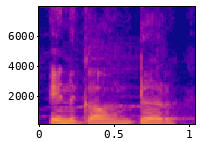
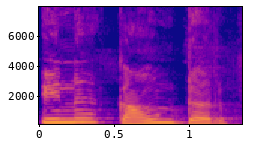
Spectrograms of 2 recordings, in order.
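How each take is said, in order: First: Said in the usual way. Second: encounter slowly split as in-kaun-tar; syllable by syllable. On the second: Shown as a demonstration. Teacher assembling a word for learners, syllable by syllable. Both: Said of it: "तो meaning बनी".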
